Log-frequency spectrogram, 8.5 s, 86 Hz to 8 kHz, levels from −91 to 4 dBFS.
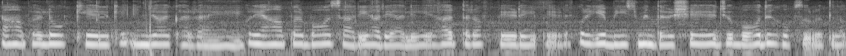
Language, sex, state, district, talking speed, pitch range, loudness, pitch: Hindi, female, Maharashtra, Nagpur, 225 wpm, 215-235 Hz, -15 LUFS, 225 Hz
